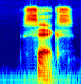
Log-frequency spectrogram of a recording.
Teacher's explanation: The word begins and ends with the exact same unvoiced sound.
